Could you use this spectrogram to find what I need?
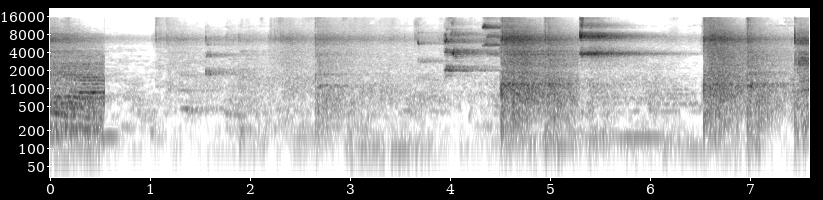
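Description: Badminton rackets strike a shuttlecock in an echoing indoor hall.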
